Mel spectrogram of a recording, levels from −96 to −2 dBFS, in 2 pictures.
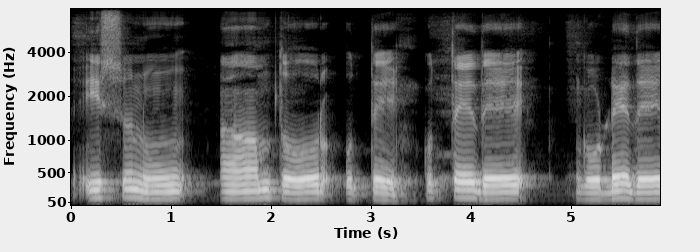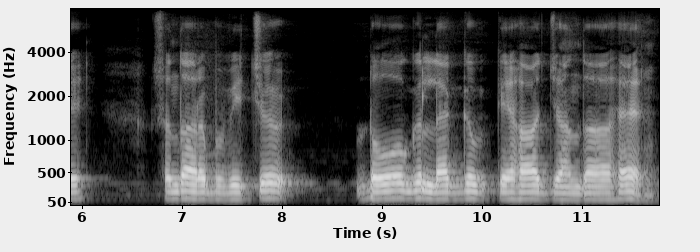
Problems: background sounds at intervals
